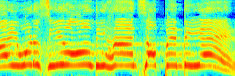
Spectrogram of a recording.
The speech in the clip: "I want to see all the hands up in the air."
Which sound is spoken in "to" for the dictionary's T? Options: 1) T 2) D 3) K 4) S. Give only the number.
4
